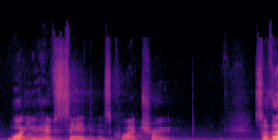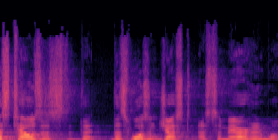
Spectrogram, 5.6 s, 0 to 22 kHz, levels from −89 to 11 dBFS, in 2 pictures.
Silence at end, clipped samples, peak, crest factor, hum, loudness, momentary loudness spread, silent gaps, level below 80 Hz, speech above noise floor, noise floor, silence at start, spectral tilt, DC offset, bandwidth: 0 s; under 0.1%; -6 dBFS; 20 dB; none; -26 LUFS; 16 LU; none; -60 dBFS; 28 dB; -54 dBFS; 0.05 s; -4.5 dB/octave; under 0.1%; 18.5 kHz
